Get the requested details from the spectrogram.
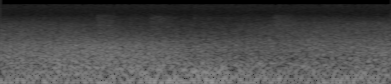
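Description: A spacecraft's thrusters roar steadily.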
